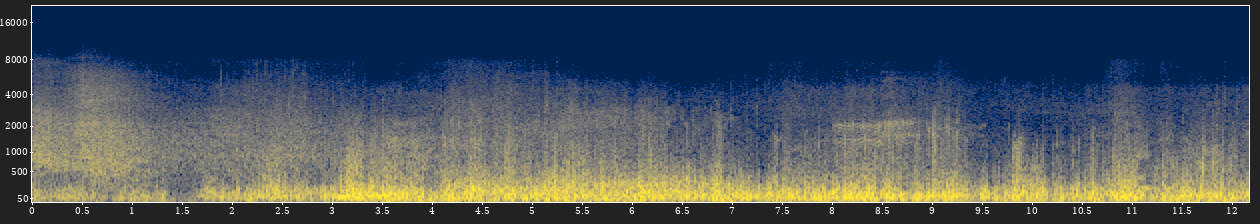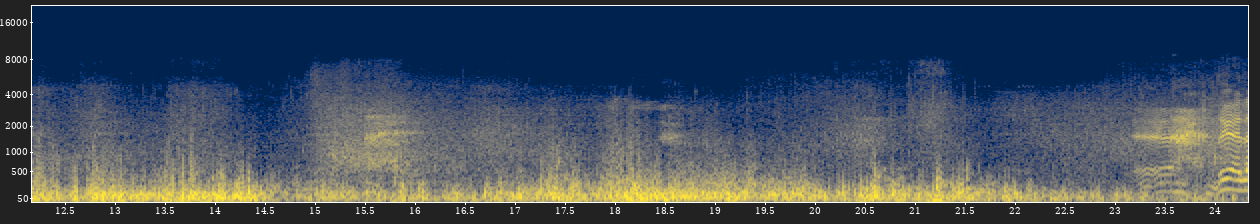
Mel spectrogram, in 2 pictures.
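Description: Strong gusty wind buffeting the microphone in a heavy low rumble that rises and falls, with small waves lapping on a gravel shore underneath.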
